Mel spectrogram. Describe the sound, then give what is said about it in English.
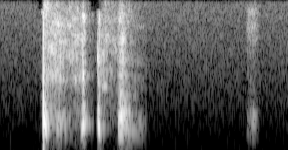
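A burst of four harsh, raspy coughs in quick succession, the first loudest, followed after a pause by a faint, short throat sound. “Oh, man, those coughs hurt.”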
